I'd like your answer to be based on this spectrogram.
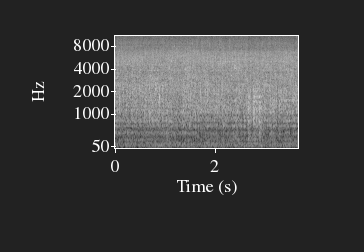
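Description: Browned lamb and onion fry in a pan, a steady, dense sizzle with faint stirring scrapes, close up and continuous, with no talking.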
